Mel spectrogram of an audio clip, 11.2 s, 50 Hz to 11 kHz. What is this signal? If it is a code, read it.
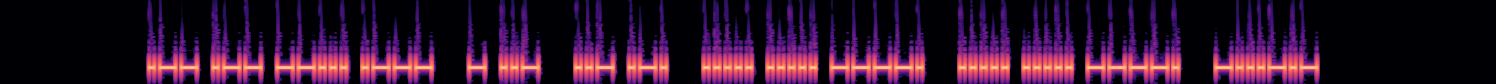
Morse code, heard as a keyed tone, about 30 wpm, 700 Hz. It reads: WW7J TU UR 559 559 <BK>
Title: SOTA QSO Practice 30wpm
